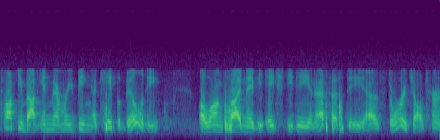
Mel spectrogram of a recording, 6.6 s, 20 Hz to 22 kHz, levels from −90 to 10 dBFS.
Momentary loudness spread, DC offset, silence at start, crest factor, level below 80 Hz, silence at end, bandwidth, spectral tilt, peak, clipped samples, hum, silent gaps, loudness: 9 LU; under 0.1%; 0 s; 16 dB; -86 dBFS; 0 s; 4.8 kHz; -5.5 dB/octave; -8 dBFS; under 0.1%; none; none; -24 LUFS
